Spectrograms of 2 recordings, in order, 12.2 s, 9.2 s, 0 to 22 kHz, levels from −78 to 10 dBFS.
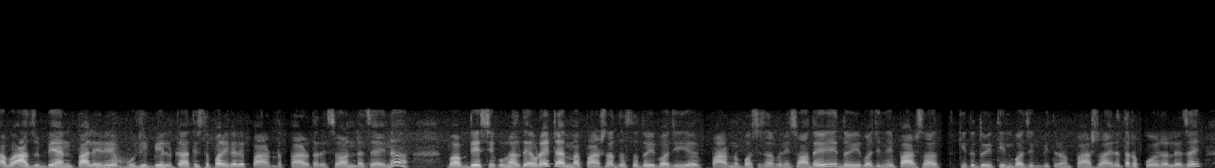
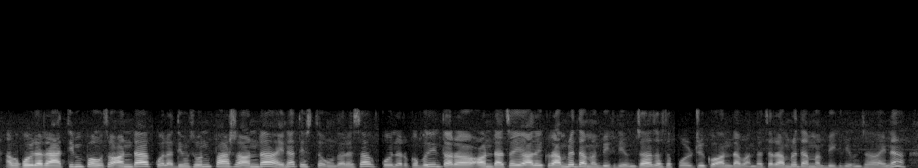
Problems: none marked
